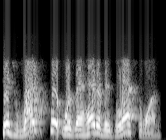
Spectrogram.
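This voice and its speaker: A podcast co-host calmly laying out his argument with hypothetical examples. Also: on the high side, moderate pace. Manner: methodical, argues through hypotheticals. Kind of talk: casual sports debate. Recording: husky voice over a tinny phone-like line.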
